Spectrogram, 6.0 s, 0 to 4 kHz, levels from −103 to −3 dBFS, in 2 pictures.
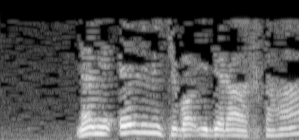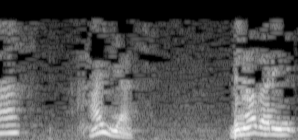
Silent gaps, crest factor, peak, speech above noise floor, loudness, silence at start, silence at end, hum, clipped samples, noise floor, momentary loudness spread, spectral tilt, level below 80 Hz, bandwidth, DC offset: none; 16 dB; 0 dBFS; 37 dB; -15 LUFS; 0.75 s; 0.05 s; none; under 0.1%; -51 dBFS; 10 LU; -13 dB/octave; -48 dBFS; 3.6 kHz; 0.2%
